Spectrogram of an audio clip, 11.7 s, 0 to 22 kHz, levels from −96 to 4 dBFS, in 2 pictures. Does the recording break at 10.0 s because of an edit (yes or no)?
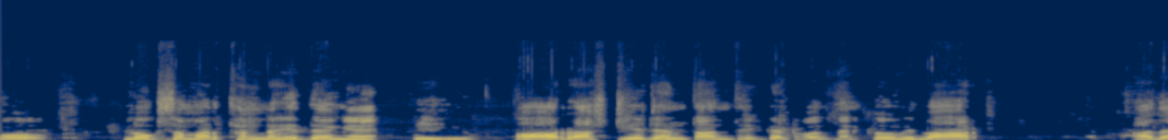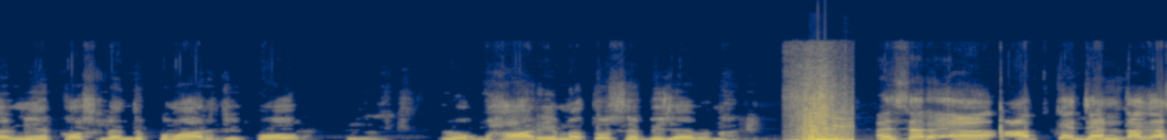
yes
